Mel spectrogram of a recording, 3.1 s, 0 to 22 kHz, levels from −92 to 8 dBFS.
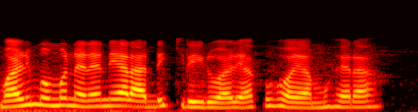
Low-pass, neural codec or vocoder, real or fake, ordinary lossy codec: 5.4 kHz; none; real; none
